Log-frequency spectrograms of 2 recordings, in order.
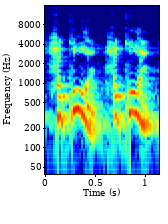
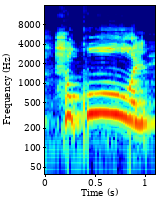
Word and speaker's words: حقول: عندي مد الواو زي كلمة حقول، ما اقولهوش حقول غلط، اقول له حقول، ادي الحرف حقه في النطق، حقول. انا مديت ايه؟ عملت واو مد ضمة وواو يبقى مد واو.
